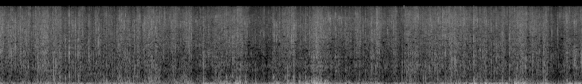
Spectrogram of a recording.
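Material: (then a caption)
Plastic. A large sheet of clear polyethylene bubble wrap is spread out and crinkled by gloved hands using the fingertips. The result is a steady, dense crinkling and crackling, mostly bright and high with a light low rustle beneath, holding at an even level throughout.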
